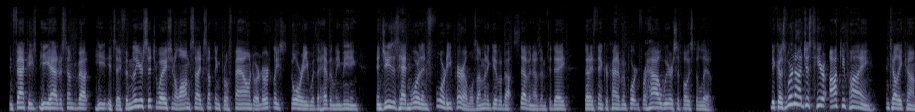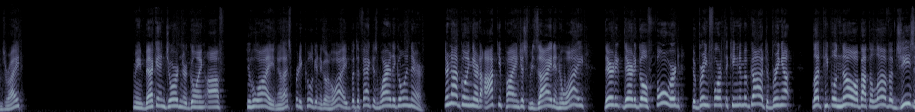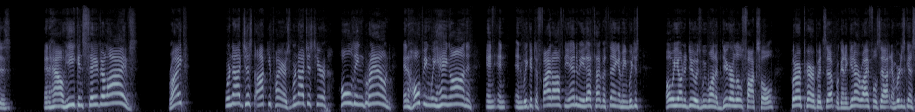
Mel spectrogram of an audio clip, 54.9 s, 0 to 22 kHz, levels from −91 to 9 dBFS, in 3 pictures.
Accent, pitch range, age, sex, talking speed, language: American, 145-240 Hz, 50-69, male, 210 wpm, English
